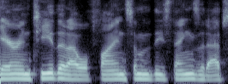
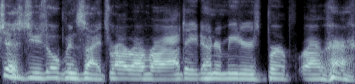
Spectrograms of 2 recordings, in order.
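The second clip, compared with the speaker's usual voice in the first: heated ranting outburst, put-on angry voice. Speaking to Zach C, doing an angry Jeremy voice. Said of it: "angry Jeremy voice".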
